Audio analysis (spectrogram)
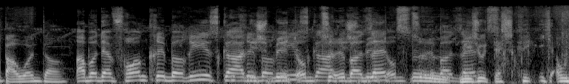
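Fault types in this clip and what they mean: doubled audio track: one full-band copy trails about a second behind, about 5 dB quieter, cutting in and out abruptly with no echo-like decay, likely from a slower duplicate capture path.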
